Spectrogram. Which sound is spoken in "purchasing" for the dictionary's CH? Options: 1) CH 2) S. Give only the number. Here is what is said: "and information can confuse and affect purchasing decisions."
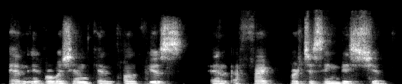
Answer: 1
